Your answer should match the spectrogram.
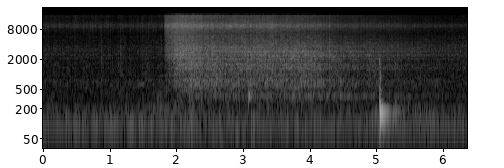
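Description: Water poured into a hot steel kadai of oil-fried masala paste: a sudden loud sizzle and hiss about two seconds in that slowly dies down. A single knock near the end.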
